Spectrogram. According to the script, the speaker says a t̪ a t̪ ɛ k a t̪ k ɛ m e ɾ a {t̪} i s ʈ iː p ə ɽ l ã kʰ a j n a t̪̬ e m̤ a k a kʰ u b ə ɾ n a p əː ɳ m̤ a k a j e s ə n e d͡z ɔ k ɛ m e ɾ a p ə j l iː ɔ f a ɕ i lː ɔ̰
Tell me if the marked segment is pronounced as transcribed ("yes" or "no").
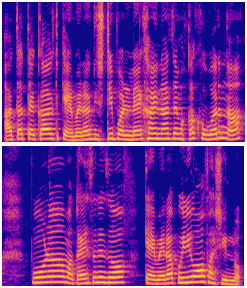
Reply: no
